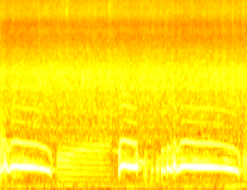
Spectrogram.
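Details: Male local Barbary dove calling a rival in the morning: a stuttered opening note, then a long, steady, low coo that drops slightly at the end, followed by a quieter harmonic-rich rolling coo, the pattern repeating.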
